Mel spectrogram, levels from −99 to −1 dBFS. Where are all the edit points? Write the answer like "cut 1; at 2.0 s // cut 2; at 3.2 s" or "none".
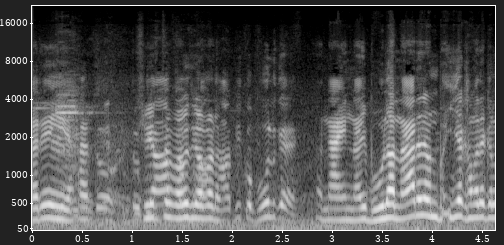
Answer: none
